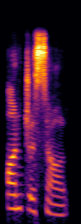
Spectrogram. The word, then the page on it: entresol: Indian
